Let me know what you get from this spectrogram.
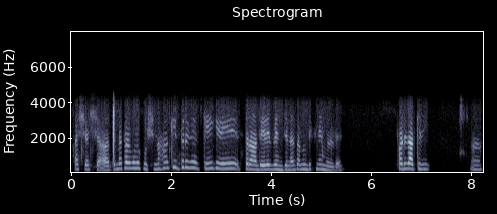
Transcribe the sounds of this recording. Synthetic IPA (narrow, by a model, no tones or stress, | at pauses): ətːʃʰaːətːʃʰa̰ːt̪eːmɛ̃ːt̪ʰowaːɽeːkoːloːkʰʊʃnaːɦãːkɪɪd̪əɾkekeːɽeːt̪əɾãːd̪eeːɽeːʋɪ̃ɲd͡ʒnɛːsaːnũːd̪ɪkʰneːmɪld̪eː | t̪ʰaːɽeːd̪aːkeːd̪iː | ɦãː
